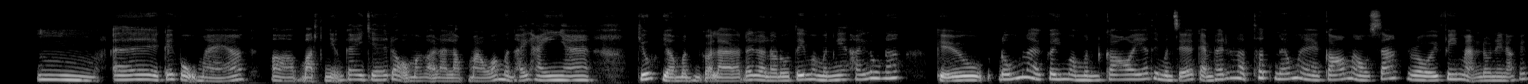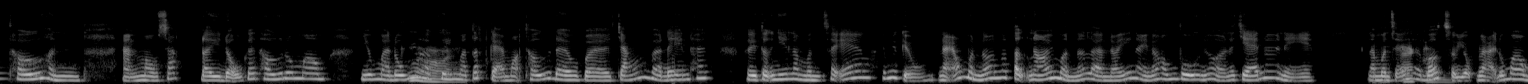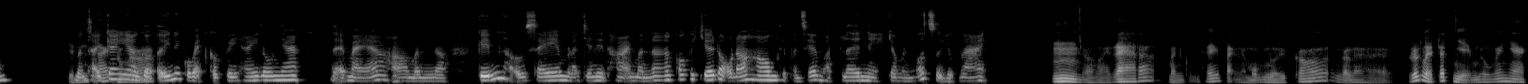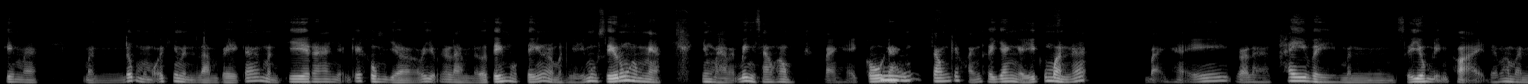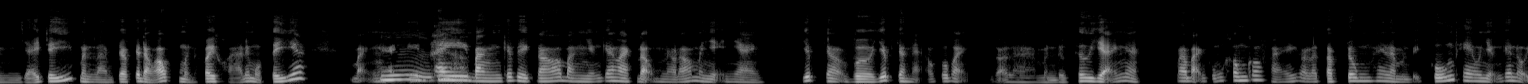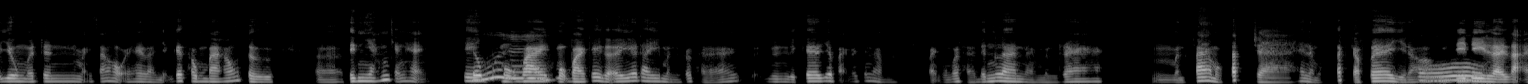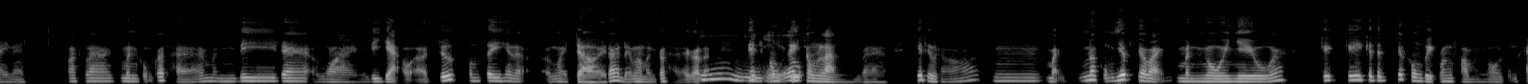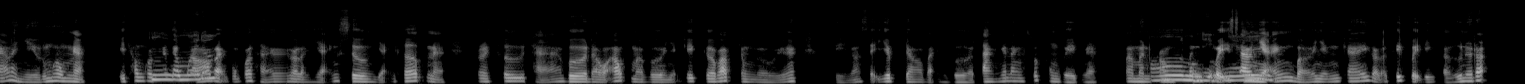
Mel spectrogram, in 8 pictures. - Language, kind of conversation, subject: Vietnamese, advice, Làm sao tôi có thể tập trung sâu khi bị phiền nhiễu kỹ thuật số?
- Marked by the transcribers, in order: tapping; "làm" said as "ừn"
